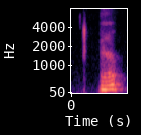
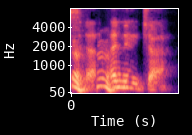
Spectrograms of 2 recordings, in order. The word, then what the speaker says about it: Anuja: Ya, am I pronouncing your name right? No, it's Anuja.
